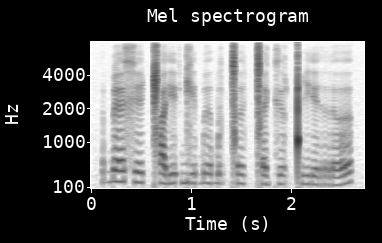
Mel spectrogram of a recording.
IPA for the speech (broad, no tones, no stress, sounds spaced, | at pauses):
ɓ ɛ x e ǁ a ɾʲ e ʔ ɡʲ e ɓ ɘ ɓ ə ǀ ɘ ǀ ɛ kʲ ɔ ǃ i ɾʲ ɛ r ə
